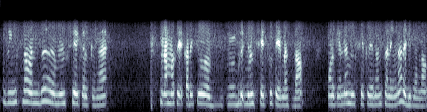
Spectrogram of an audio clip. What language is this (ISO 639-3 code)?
tam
